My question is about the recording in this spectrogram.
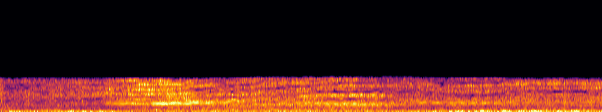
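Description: Electric RC model warplane's brushless motor and propeller whining as the plane flies past overhead, the whine swelling about two seconds in and again around four seconds. A low rumble grows louder near the end.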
